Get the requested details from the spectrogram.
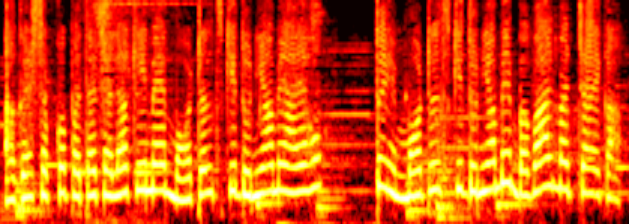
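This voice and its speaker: A woman's voice: very high-pitched, fairly quick, music in the background. A woman voicing a confident, boastful immortal little boy in a dubbed fantasy drama. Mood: confident, bossy. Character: powerful immortal child, doting son speaking to parents.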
